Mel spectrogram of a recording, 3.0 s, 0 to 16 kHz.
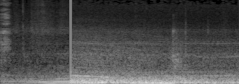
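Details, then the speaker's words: Tuned 2013 Nissan GT-R Black Edition (3" intakes, ID1050x injectors, 3.5" downpipes, 3" midpipe): two sharp, hard drivetrain clunks over a deep engine rumble; normal dual-clutch gearbox clunks for a GT-R. "you hear all of the clunks this gearbox makes it's insane this is not a car for the faint of heart I think I would have a hard time driving this all the time I'd probably just panic and all the noises I know it's okay the internet has taught us this is what GTRs are supposed to sound like"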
